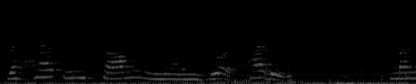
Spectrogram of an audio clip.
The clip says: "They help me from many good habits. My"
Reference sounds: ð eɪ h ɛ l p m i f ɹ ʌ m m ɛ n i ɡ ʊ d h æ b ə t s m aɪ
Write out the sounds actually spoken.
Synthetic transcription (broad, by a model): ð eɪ h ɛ p m i f ɹ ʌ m m ɛ n i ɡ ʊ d h æ b ə t s m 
